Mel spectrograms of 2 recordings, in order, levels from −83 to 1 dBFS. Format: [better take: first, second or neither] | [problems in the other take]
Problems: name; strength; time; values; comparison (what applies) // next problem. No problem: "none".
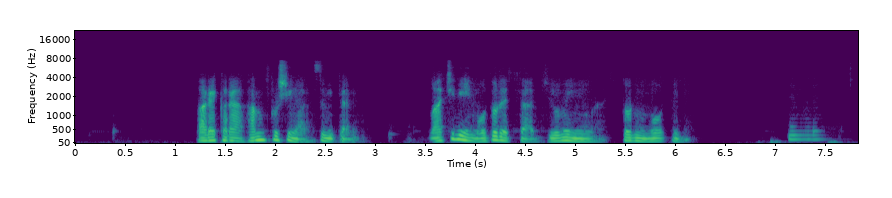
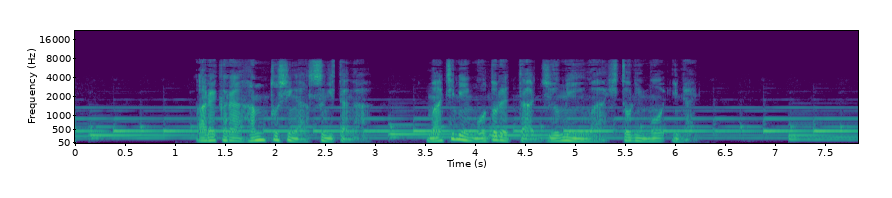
second | noise reduction (neural mask model DeepFilterNet 3)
